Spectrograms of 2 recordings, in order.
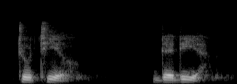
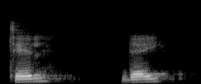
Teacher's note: Cuando en español decimos tu tío y de tía, tocamos los dientes con la lengua. En inglés, en cambio, la lengua debe ir un centímetro más atrás, a la encía.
